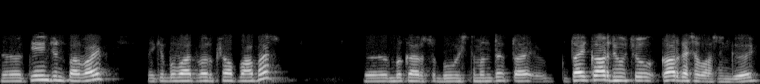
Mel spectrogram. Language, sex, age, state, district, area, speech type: Kashmiri, male, 30-45, Jammu and Kashmir, Srinagar, rural, conversation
